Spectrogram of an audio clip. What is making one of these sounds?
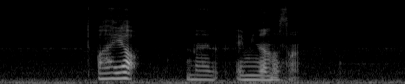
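A young woman speaks briefly in a high voice, close to the microphone.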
